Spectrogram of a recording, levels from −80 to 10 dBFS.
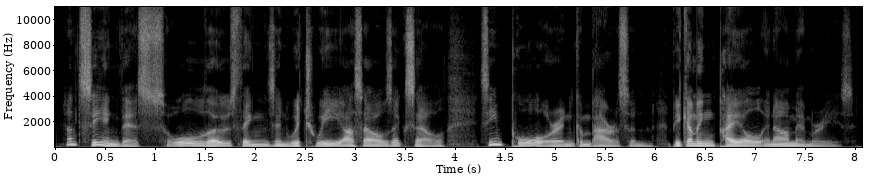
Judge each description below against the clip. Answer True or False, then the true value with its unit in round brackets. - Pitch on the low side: True (125 Hz)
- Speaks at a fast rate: False (150 wpm)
